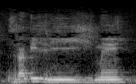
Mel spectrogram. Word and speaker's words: zrobiliśmy: O, charakterystyczne, co prawda kilkanaście lat temu, ale na przykład, pisało się w owym czasie zrobiliśmy, a prawidłowo należało podówczas wymawiać zrobiliśmy.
